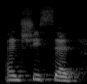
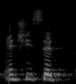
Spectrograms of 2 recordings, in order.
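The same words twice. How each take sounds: The two takes are said the same way.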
